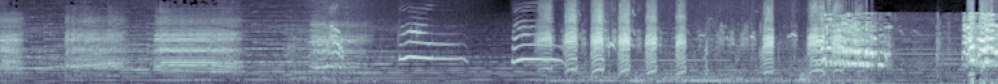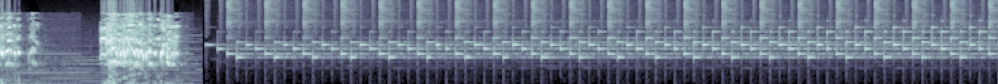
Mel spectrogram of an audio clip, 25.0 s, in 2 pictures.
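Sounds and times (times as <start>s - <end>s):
sheep bleating: 0.0s - 3.1s
background music: 0.0s - 24.9s
ducks quacking: 6.7s - 11.2s, 12.0s - 13.0s, 13.8s - 14.8s
turkey gobbling: 6.8s - 11.2s, 12.0s - 13.0s, 13.7s - 14.8s
ringtone-like jingle: 13.8s - 24.9s.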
